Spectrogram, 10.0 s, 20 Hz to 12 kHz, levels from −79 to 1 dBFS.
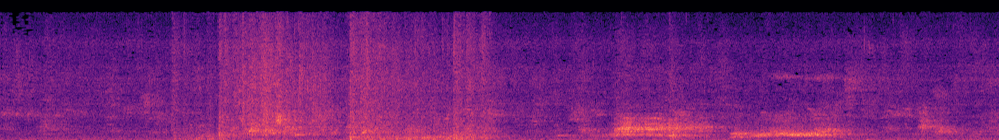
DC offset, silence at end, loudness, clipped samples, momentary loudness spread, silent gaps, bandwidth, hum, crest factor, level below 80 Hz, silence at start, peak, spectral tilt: under 0.1%; 0 s; -27 LUFS; under 0.1%; 11 LU; none; 11.5 kHz; none; 18 dB; -48 dBFS; 0 s; -10 dBFS; -2.5 dB/octave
